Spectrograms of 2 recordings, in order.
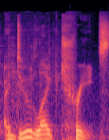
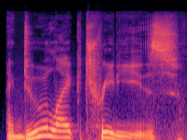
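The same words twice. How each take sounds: First: Said in the usual way. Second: "treaties" said slowly as a cute silly word. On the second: Shown as a demonstration. Streamer teasing chat, slow silly "treaties". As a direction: stretch out "treaties" as a goofy twist on treats.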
